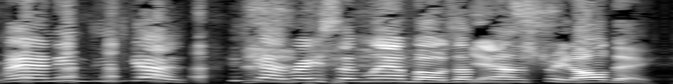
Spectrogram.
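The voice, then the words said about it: Put-on Southern accent. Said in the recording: “what kind of accent did you just do there? ... He was a bit of a southern accent”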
